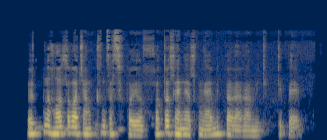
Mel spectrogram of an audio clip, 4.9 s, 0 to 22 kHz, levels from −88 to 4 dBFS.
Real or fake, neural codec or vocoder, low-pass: real; none; 9.9 kHz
